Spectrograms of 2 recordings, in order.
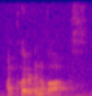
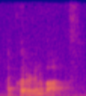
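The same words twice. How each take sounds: First: The words are linked together smoothly, with the t sounding like a d. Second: The words are linked together smoothly, with the t sounding like a d.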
